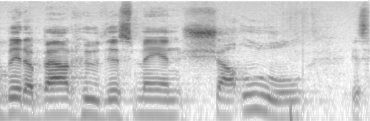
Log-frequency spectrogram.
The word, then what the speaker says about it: Shaul: We get to see a little bit about who this man, Shaul, is how a Hebrew would say his name, Shaul.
